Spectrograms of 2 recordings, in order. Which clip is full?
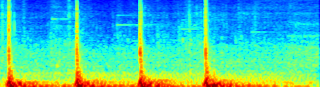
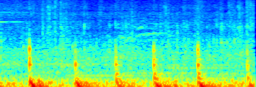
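The second.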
